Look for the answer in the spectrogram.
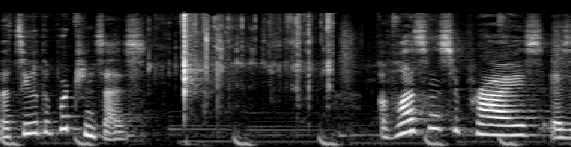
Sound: fortune cookie cracking

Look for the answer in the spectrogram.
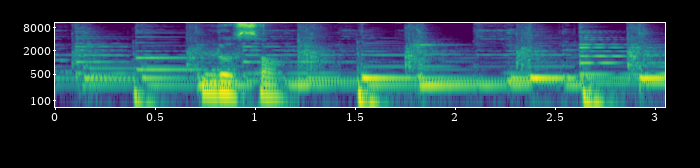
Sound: female voice

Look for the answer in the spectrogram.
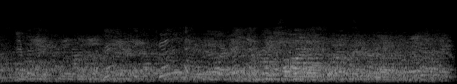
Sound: crowd noise

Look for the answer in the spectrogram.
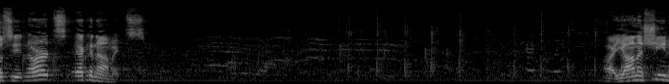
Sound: applause and cheering

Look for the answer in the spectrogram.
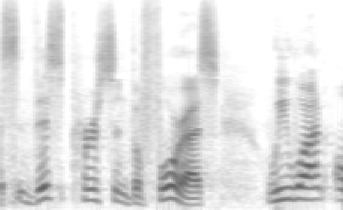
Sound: none

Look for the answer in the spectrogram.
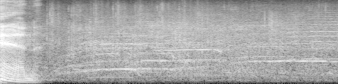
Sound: cheers, applause

